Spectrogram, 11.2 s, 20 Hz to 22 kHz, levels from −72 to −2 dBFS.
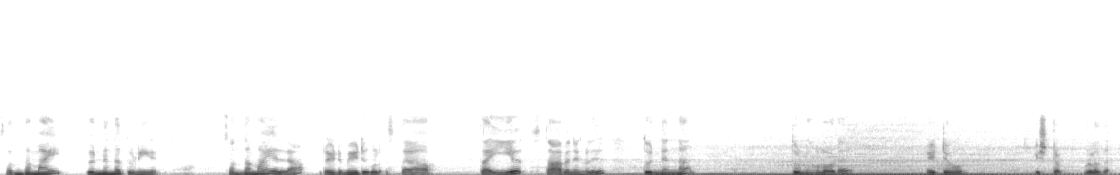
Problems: background sounds at intervals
